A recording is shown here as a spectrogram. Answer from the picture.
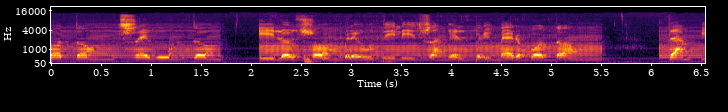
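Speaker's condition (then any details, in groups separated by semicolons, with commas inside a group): Total laryngectomy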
